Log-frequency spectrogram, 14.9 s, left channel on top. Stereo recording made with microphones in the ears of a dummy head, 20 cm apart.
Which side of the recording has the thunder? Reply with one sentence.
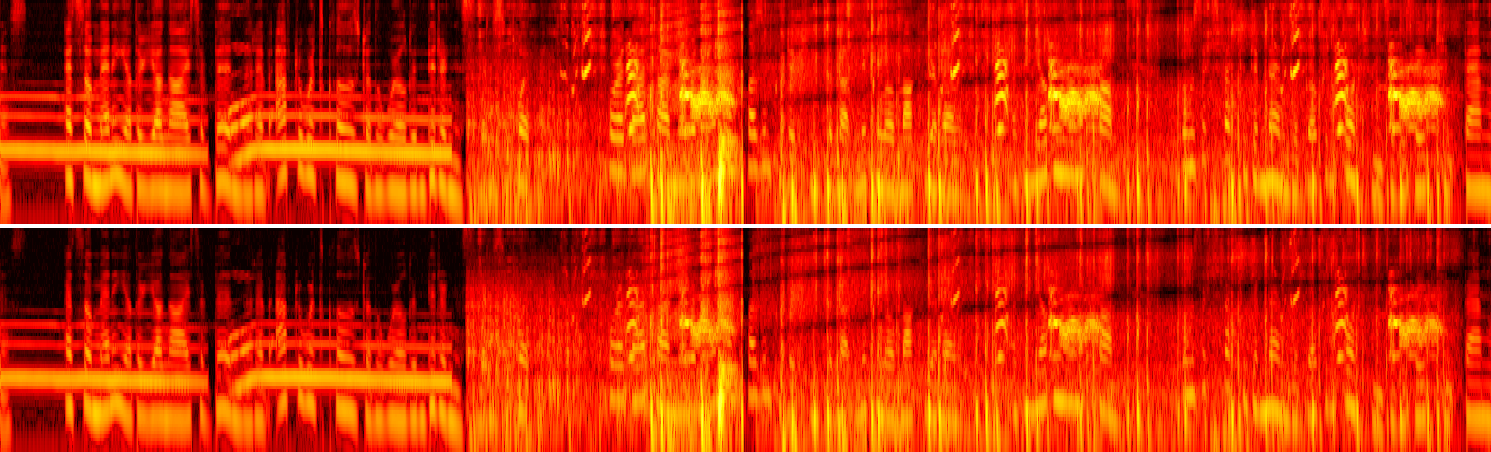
You can hear the thunder on the right.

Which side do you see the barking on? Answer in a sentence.
You can hear the barking on the left.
